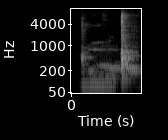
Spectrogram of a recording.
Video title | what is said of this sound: ESCAS: proceso diagnostico dolor abdominal parte 2 | está lleno de aire es buena tiene un sonido como de vacío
